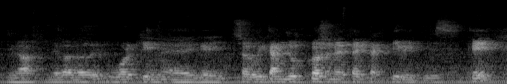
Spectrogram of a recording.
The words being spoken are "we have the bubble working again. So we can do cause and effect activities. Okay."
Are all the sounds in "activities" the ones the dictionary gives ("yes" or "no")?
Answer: no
